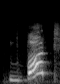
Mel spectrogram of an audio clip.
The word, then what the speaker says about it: bought: very good my mother bought me a new dress you see again G HT but G and H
